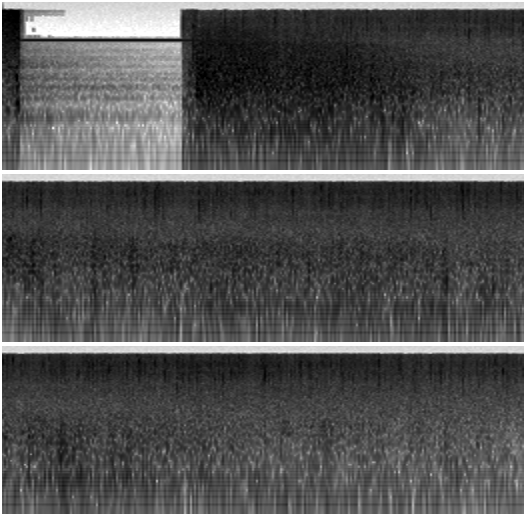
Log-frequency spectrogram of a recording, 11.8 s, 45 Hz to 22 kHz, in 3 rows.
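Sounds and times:
heavy rain: 1.4s - 11.7s.

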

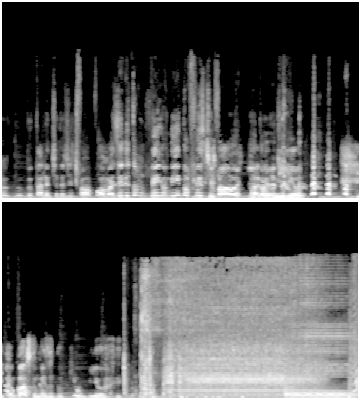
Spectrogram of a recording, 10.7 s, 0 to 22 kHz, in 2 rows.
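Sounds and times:
speech: 0.0s - 7.2s
laughter: 3.0s - 5.9s, 6.9s - 7.3s
power tool whining: 7.4s - 10.7s.

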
